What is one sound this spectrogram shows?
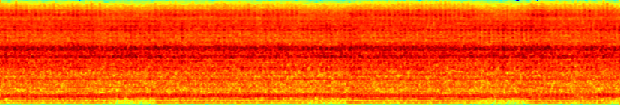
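A milling machine spindle whirs steadily.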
